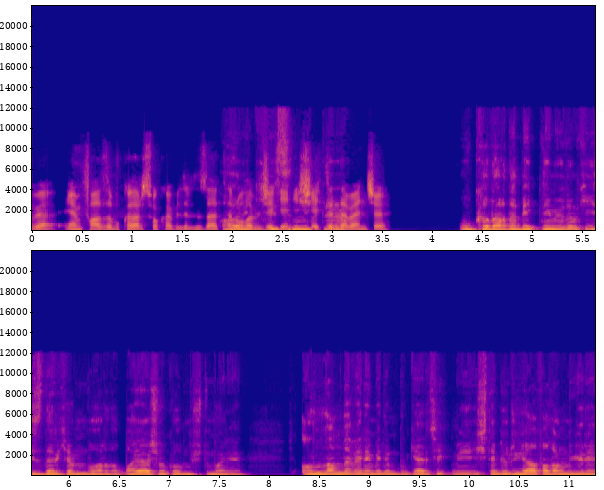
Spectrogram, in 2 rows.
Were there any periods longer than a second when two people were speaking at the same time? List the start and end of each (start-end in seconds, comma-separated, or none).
1.9-3.1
